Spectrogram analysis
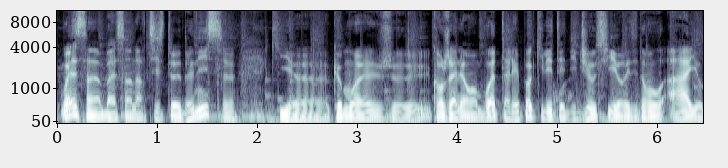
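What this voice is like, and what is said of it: A nice regional French accent. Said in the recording (French): “Très bel accent ... je savais pas si tu parlais mon accent ou du morceau. Des deux.”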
